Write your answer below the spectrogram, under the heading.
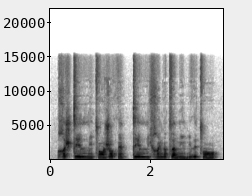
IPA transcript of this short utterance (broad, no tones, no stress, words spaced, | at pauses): ʁɐʃte lːĩt͡sɔ̃ʒɔ θɛ̃tːe lːixʁɛ̃ɡɐ̃t͡sɐ nĩbĩðɨ t͡sɔ̃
